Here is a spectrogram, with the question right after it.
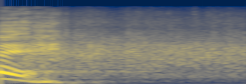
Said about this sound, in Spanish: Dele fuerte ese aplauso al Señor y colóquese en pie.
